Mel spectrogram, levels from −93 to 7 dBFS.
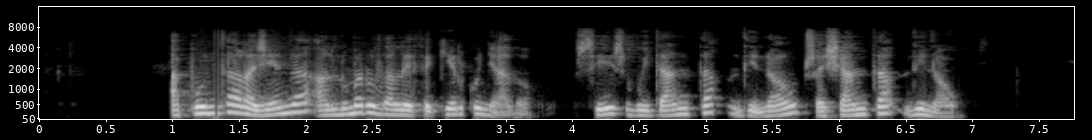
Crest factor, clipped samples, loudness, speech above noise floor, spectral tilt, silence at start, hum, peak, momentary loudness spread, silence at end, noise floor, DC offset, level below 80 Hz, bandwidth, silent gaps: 16 dB; under 0.1%; -20 LUFS; 53 dB; -7.5 dB/octave; 1 s; none; -4 dBFS; 11 LU; 0.9 s; -72 dBFS; under 0.1%; -60 dBFS; 7.4 kHz; none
